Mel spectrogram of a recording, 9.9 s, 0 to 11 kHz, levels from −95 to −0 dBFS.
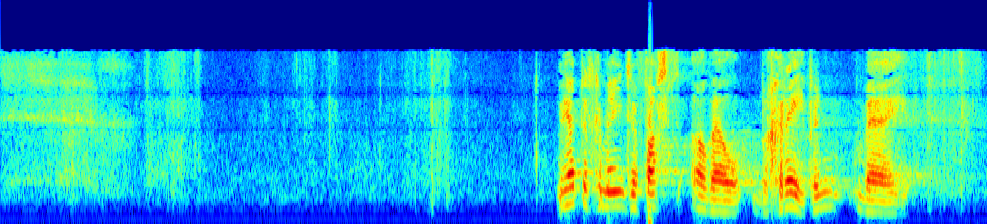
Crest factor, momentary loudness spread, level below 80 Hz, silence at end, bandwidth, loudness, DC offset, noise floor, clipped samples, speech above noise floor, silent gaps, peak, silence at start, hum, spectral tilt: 20 dB; 24 LU; -62 dBFS; 0.15 s; 7 kHz; -17 LUFS; under 0.1%; -54 dBFS; under 0.1%; 37 dB; none; 0 dBFS; 0 s; none; -5.5 dB/octave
